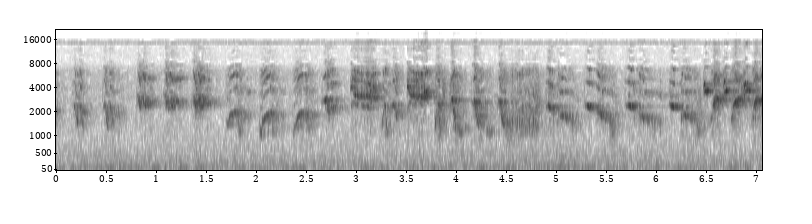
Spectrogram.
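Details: Canary of the Orpheus type, recorded in 2018 in Varna, Bulgaria, singing a fast run of repeated chirping syllables, about two or three per second, then buzzy rolls and sharp high whistled notes.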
